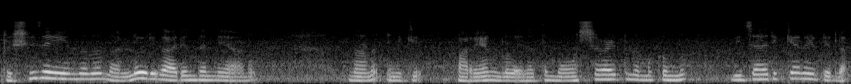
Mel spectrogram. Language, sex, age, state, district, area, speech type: Malayalam, female, 18-30, Kerala, Kottayam, rural, spontaneous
